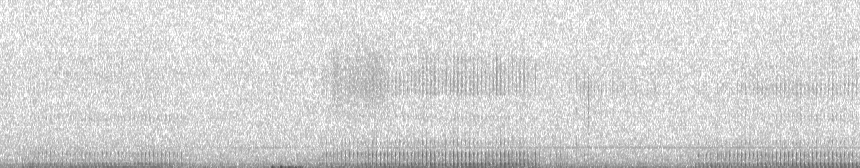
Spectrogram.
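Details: Dessie, a cuddly pet cat and mother of Fritjof, snores while cuddling during TV time. Low, rasping breaths swell and fade in slow cycles about two seconds long, with a brief soft knock partway through in a quiet room.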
